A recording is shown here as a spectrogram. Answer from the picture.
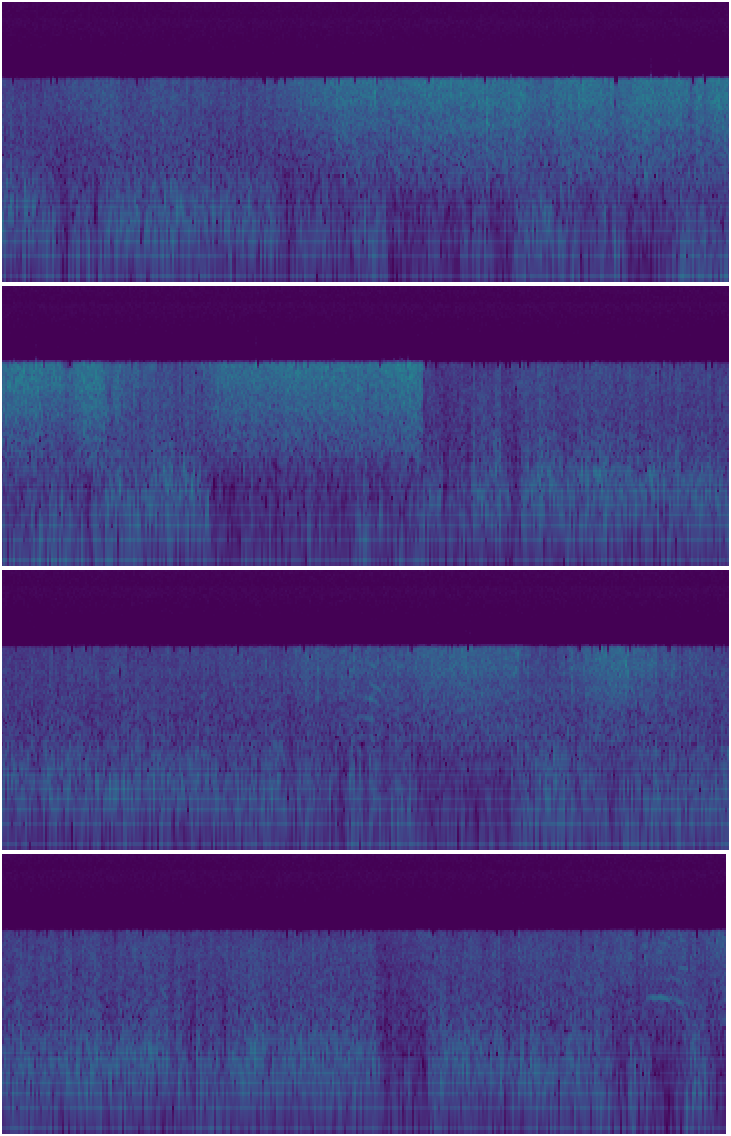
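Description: Strong wind buffeting the camera microphone: a continuous rush of wind noise that swells and eases in gusts.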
